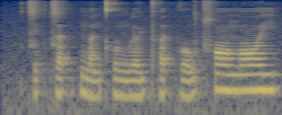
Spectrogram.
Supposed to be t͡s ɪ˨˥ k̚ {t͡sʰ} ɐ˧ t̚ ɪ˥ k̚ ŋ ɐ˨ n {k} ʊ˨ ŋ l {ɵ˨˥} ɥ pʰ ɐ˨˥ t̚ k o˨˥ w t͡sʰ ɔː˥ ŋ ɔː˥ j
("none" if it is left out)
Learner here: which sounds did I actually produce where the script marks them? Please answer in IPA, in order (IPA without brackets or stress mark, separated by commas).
t͡s, kʰ, ɵ˨˥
